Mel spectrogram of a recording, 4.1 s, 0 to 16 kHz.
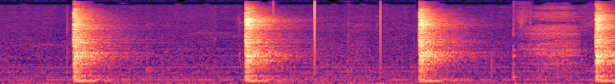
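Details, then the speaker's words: Two TDA7293 chips bridged on a former TDA7294 amplifier board, running hot: sharp single thumps about 52 a minute as the supply cycles its protection. Owner suspects a broken chip, possibly fakes, a bad schematic or no bridge-mode support; unconfirmed. "oh yes this is a very clear situation of one of the ics get or got broke"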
